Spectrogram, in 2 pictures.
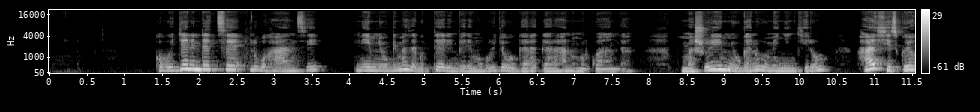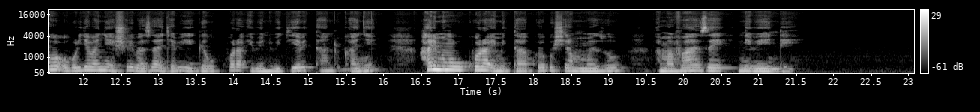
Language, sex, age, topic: Kinyarwanda, female, 36-49, education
